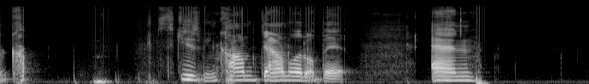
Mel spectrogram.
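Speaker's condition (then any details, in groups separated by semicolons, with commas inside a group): Cerebral palsy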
